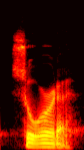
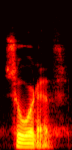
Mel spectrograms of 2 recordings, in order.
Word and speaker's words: sort of: Remember the T in sort of is pronounced with a fast D. Sorta, sort of, sort of.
